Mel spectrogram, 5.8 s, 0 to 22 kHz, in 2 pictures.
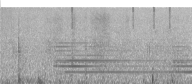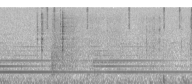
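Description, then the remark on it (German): A church bell at the foot of a 988-metre mountain strikes 6:45, a few rings, each sustained and humming as it fades, over a quiet outdoor background with faint scattered clicks. “Die Kirchenglocke am Fuß des 988 Meter hohen Bergs hat 6:45 geschlagen.”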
